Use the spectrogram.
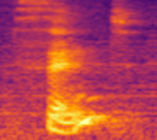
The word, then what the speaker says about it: scent: d-e-b-t-o-r and doubtful d-o-u-b-t-f-u-l the letter c is generally silent if it comes before the letter s and before the letters i or e for example conscious c-o-n-s-e fluorescent f-l-u-o-r-e-s-c-e-n-t c-s-c-e-n-e scent s-c-e-n-t muscle m-u-s-c-l-e scissors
